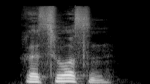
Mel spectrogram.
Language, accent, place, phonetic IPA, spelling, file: German, Germany, Berlin, [ʁɛˈsʊʁsn̩], Ressourcen, De-Ressourcen.ogg
- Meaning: plural of Ressource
